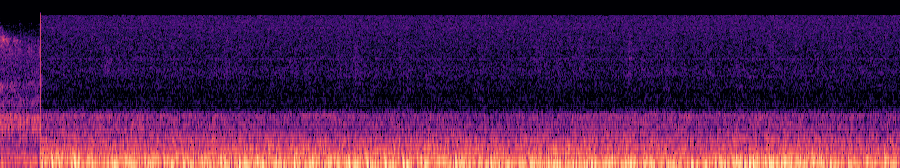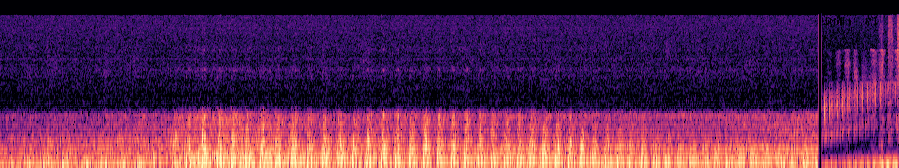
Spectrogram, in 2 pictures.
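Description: Motorcycle engine running with a fast, even pulse. It gets louder about eleven seconds in and cuts off suddenly near the end.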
